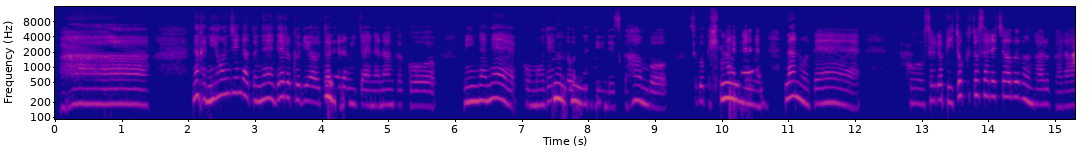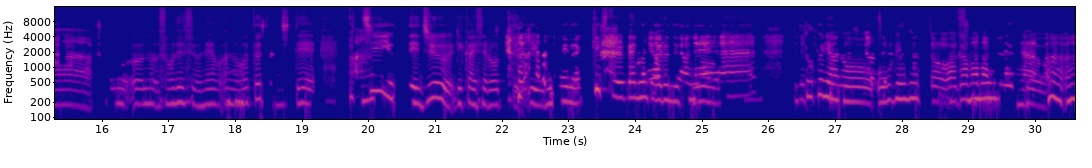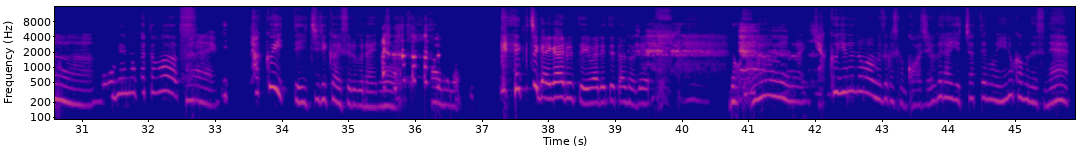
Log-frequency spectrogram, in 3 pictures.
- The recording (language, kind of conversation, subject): Japanese, advice, 昇給交渉が怖くて一歩踏み出せないのは、どのような場面ですか？
- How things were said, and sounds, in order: static; drawn out: "ああ"; in English: "モデスト"; put-on voice: "humble"; in English: "humble"; distorted speech; laugh; unintelligible speech; laugh; unintelligible speech; laugh; sniff; unintelligible speech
